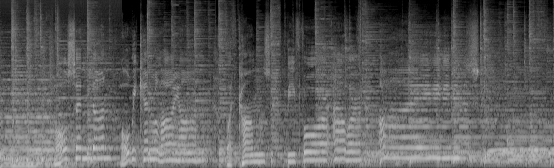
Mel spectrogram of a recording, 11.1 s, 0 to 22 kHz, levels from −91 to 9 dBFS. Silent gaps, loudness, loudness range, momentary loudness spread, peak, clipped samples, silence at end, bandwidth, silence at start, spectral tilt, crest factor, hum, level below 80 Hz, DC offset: none; -21 LUFS; 2 LU; 5 LU; -4 dBFS; under 0.1%; 0 s; over 20 kHz; 0 s; -5 dB/octave; 16 dB; none; -38 dBFS; under 0.1%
